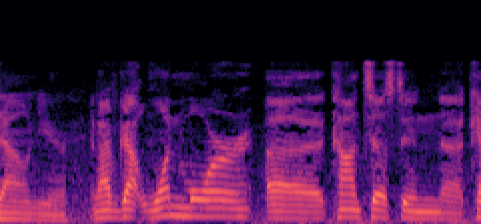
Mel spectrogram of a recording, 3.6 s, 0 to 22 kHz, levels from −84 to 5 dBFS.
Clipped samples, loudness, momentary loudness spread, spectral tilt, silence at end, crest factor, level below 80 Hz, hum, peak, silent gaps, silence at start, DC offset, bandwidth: under 0.1%; -25 LUFS; 6 LU; -6 dB/octave; 0 s; 18 dB; -48 dBFS; none; -8 dBFS; none; 0 s; under 0.1%; 7.4 kHz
